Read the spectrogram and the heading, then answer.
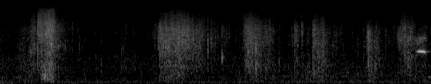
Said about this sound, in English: Oh, just before he finishes rustling through the leaves, let's eavesdrop back on the farm.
